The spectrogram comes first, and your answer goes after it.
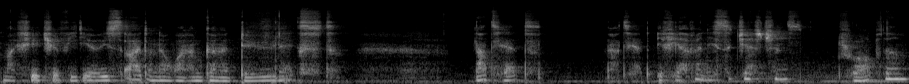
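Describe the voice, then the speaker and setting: The voice moves at a fairly slow pace in a relaxed tone with long, frequent pauses over noticeable background noise. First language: French. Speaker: ASMR reiki practitioner. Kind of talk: ASMR reiki session with casual chat. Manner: soft-spoken; rambling, relaxed.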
